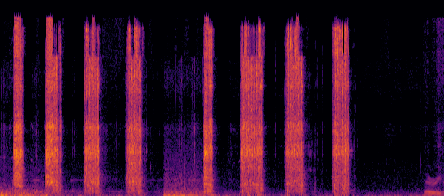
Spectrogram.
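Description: A hand ratchet tightens screws on a picket fence, giving eight loud, evenly spaced bursts of rapid clicking, each about a quarter second long, then a short pause, and a faint squeak at the end.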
